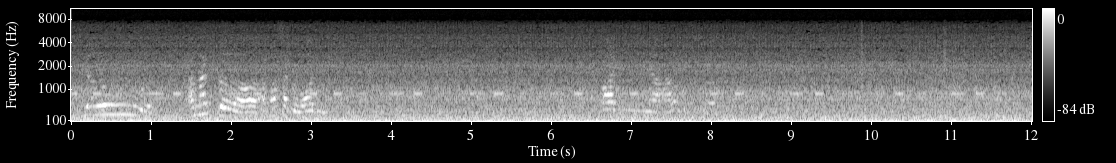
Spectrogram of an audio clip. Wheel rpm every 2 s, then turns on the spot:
0, 0, 0, 0, 0, 0.
none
